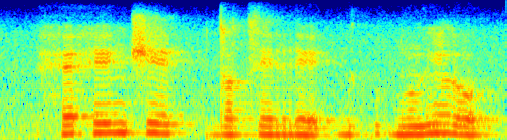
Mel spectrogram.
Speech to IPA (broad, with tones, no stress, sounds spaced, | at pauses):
h ɛ˨ h eː˦ ŋ ʃ e˦˨ | d ɔ˨ t͡s ɪ˨ r e˨ | ɡ͡b ɪ˨ kʷ i˨ ɡ͡b ũ˨ ɣ ĩ˦ l o˨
